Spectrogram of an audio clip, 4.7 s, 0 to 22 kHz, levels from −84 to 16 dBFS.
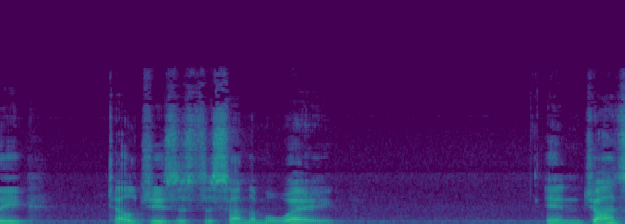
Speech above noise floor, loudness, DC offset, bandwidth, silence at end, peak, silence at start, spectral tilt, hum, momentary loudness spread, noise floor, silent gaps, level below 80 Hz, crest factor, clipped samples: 33 dB; -26 LUFS; under 0.1%; 15.5 kHz; 0 s; -4 dBFS; 0 s; -4 dB/octave; none; 11 LU; -58 dBFS; none; -70 dBFS; 24 dB; under 0.1%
